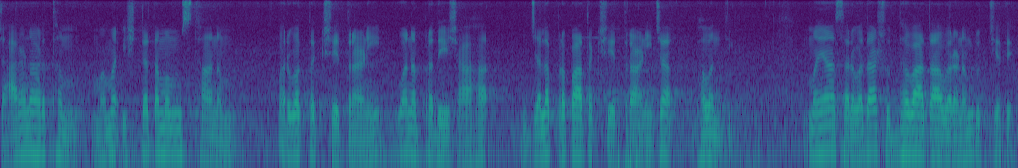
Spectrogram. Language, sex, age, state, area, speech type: Sanskrit, male, 18-30, Chhattisgarh, rural, spontaneous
